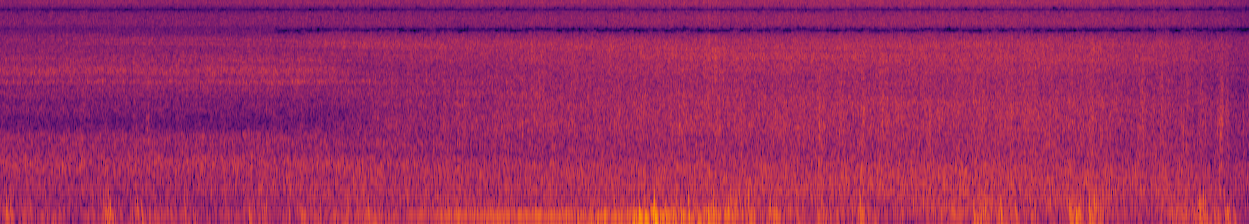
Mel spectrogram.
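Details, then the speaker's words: Irrigation line slowly refilling after Toro sprinkler head repair, air let out to avoid bashing joints; even rushing-water hiss with no banging or hammering, no noise heard; normal line refill. "and you hear that no noise yeah cuz we I nice it from there so there water is in okay"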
